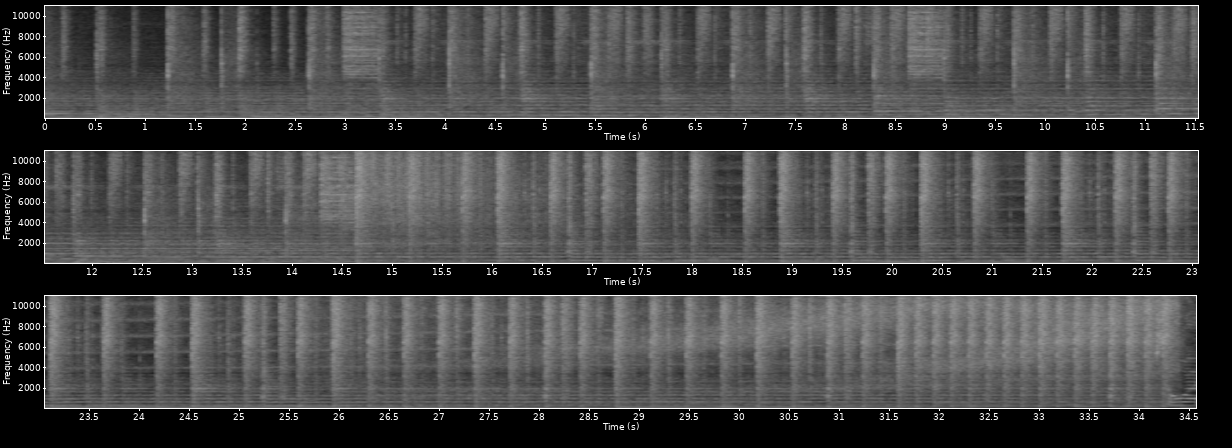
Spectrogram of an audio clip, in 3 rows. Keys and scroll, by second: 34.0 t.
